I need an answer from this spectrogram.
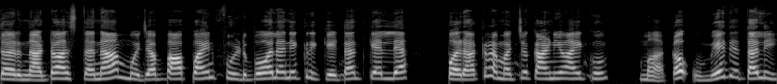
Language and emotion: Goan Konkani, happy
